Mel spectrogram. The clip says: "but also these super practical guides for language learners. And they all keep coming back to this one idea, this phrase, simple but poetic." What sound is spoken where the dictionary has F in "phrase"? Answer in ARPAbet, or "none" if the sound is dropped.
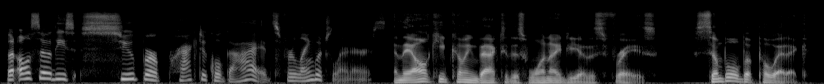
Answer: F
